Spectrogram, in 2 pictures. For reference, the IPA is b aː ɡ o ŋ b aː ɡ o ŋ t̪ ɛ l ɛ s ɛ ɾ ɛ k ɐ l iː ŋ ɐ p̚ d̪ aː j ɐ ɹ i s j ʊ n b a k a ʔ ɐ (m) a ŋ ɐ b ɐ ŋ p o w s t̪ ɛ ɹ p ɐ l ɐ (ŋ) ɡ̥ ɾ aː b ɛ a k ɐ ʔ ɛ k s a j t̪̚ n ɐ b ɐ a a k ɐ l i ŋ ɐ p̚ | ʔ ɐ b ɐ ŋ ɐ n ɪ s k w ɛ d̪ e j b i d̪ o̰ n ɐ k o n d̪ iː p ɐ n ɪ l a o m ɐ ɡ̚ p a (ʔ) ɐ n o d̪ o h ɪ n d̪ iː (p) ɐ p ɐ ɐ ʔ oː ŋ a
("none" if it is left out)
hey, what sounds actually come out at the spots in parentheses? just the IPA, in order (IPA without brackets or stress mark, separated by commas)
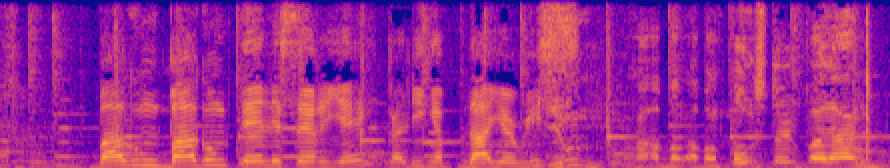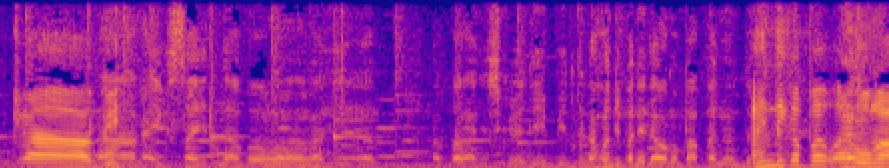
b, ŋ, p, k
